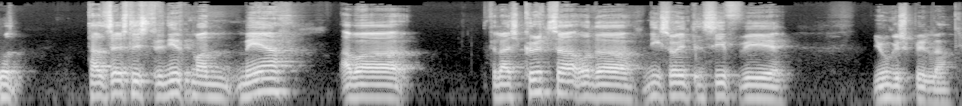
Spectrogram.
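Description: In a Latvian accent, a man speaks with a medium pitch. His pace is very slow, with long, frequent pauses. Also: ordinary pitch variation. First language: Latvian (speaking German). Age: 40s. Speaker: handball player. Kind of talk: interview. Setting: video call from hotel. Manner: halting, many hesitations.

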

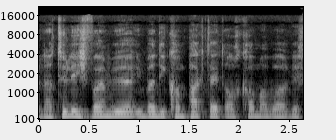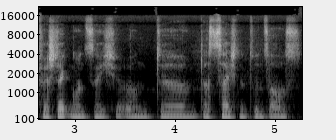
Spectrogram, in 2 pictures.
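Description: A man speaks fairly quickly at a fairly high pitch, his somewhat breathy voice dark and mellow in tone, with monotone, flat intonation. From Germany, Osnabrück. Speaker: professional footballer. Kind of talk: casual interview.

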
